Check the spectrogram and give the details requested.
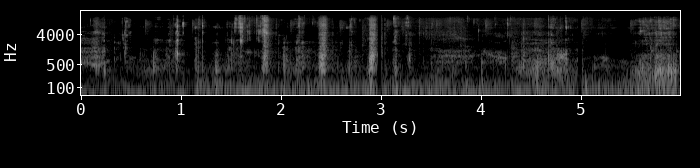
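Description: Close-miked chewing of a crunchy bite of mango, with many small crisp crackles and wet mouth clicks throughout.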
